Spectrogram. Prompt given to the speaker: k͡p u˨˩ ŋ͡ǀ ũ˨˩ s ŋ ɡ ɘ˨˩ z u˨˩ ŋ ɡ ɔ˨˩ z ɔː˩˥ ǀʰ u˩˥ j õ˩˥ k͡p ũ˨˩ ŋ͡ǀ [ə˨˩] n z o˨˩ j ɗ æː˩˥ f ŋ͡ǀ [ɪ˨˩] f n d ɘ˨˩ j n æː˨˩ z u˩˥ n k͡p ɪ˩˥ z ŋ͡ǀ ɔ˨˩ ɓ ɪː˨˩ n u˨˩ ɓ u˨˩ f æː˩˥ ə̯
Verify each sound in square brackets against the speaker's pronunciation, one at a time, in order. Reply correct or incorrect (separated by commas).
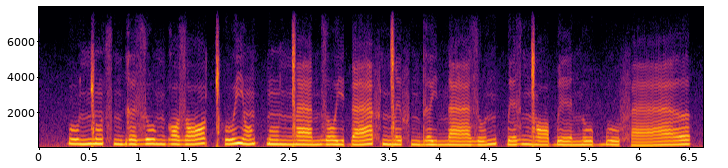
incorrect, correct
